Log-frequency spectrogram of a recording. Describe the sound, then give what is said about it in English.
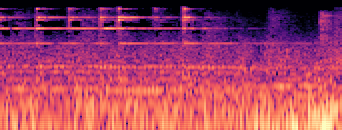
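A bell rings continuously with rapid repeated strikes, producing a bright, steady metallic ringing that fills the whole moment, with no voices over it. “And you guys both have to ring the bell at the same time.”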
